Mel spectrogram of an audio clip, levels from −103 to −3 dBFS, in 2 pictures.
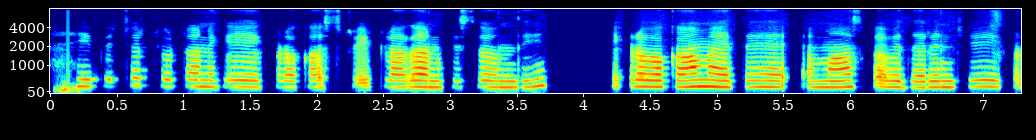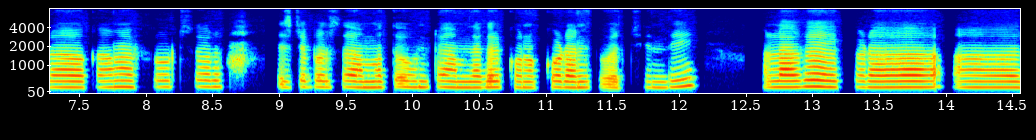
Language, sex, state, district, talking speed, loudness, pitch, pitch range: Telugu, female, Andhra Pradesh, Chittoor, 105 wpm, -24 LUFS, 220 Hz, 210-230 Hz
